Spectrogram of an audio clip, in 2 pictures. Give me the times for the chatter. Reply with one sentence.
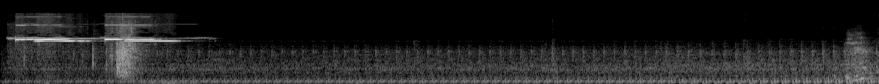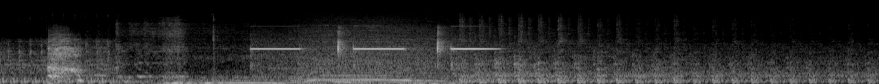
The chatter can't be heard in this clip.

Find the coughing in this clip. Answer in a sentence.
The coughing can be heard from 8.3 to 9.9 s.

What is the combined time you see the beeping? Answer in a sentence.
The beeping can be heard for 4 seconds in total.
